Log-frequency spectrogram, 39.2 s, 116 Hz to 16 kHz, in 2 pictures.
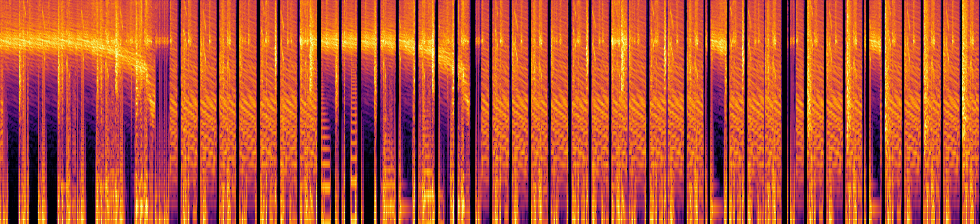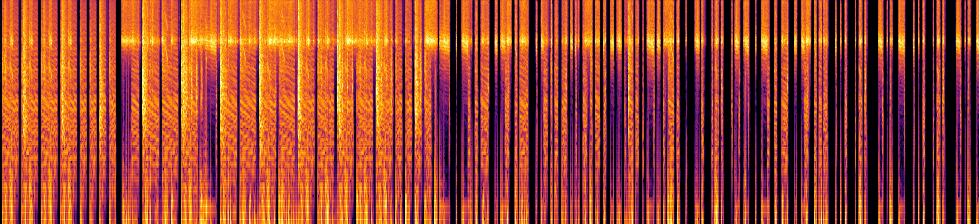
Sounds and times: Electronic music: 3.8 - 6.8, 7.7 - 15.6, 16.2 - 28.2.

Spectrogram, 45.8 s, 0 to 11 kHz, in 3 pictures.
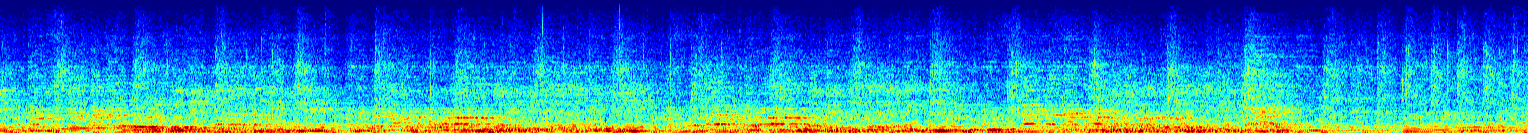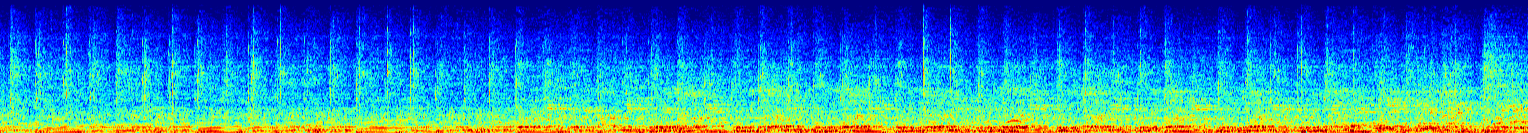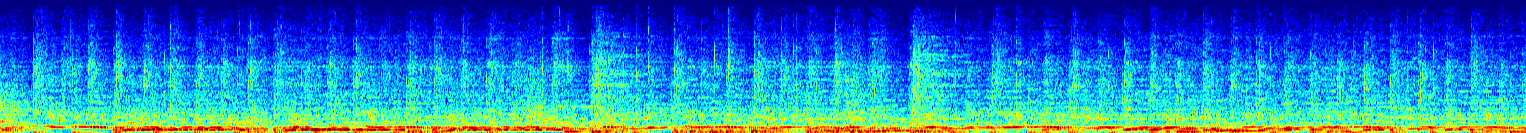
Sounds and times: Independent music: 0.0 - 45.8.

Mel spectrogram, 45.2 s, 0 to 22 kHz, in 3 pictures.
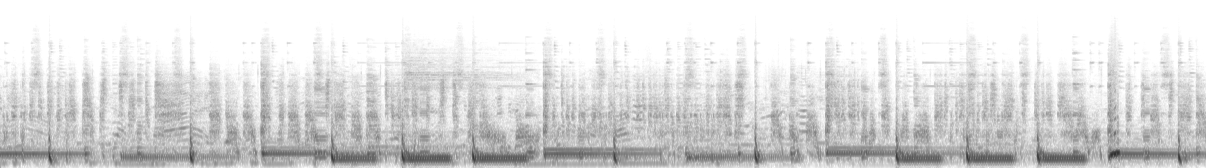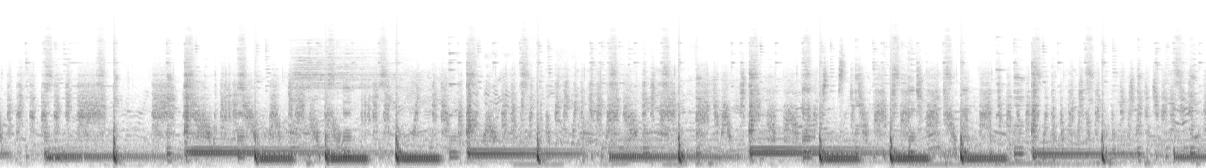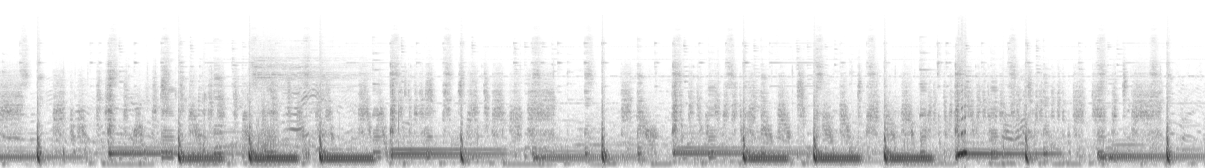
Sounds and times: Electronic music: 0.0 - 45.2
Hip hop music: 0.0 - 45.2
Scratching (performance technique): 0.0 - 45.2.

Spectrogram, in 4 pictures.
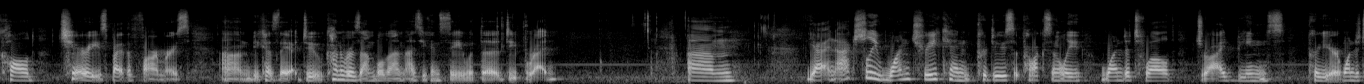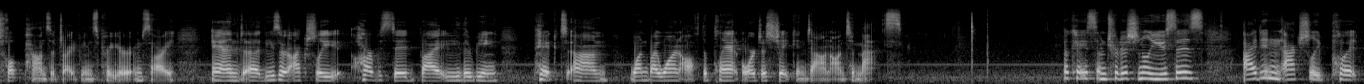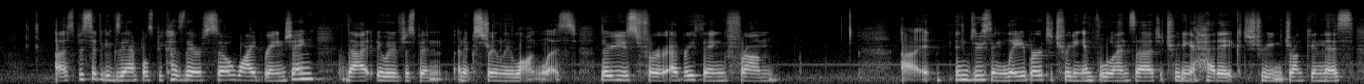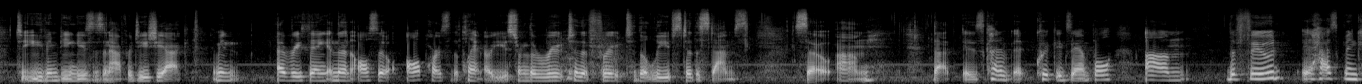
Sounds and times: Speech: 0.0 - 5.6, 6.9 - 7.5, 8.1 - 22.7, 24.3 - 27.2, 27.8 - 35.1, 36.3 - 54.5.

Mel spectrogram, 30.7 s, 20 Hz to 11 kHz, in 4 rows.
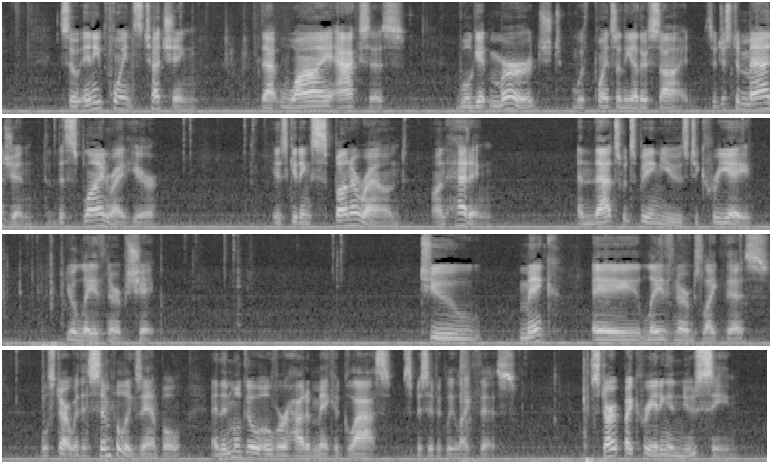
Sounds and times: Speech: 0.6 - 2.0, 2.6 - 4.0, 4.6 - 9.2, 10.4 - 12.6, 13.4 - 15.2, 16.0 - 17.0, 19.6 - 28.2, 28.9 - 30.4.

